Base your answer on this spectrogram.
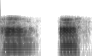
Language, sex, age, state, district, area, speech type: Maithili, male, 30-45, Bihar, Purnia, rural, conversation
